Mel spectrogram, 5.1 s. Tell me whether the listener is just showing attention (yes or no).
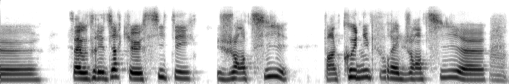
yes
